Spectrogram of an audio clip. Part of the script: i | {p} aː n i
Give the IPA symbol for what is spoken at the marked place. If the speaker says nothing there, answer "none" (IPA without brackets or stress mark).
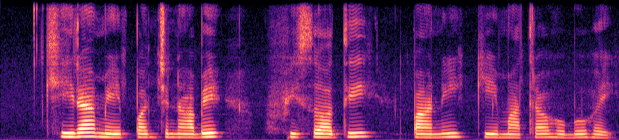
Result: p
